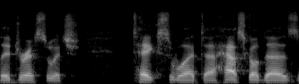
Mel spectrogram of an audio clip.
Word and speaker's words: Idris: I probably heard 100% of the time Idris as the pronunciation, but who knows? Idris. Idris, correct. Pascalish language.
